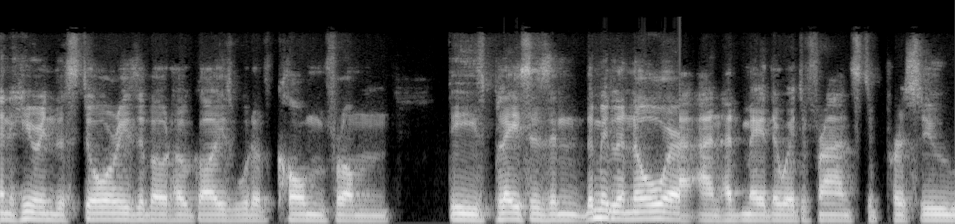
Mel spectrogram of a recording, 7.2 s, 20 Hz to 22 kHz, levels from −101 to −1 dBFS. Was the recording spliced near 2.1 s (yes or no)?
no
